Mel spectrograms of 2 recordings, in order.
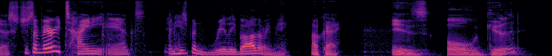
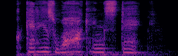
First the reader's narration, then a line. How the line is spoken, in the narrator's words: Corey whispers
